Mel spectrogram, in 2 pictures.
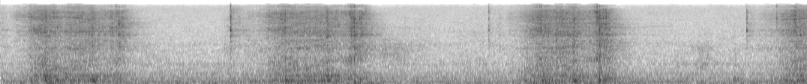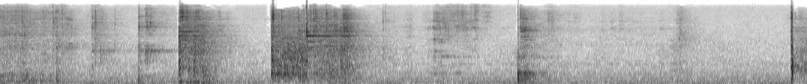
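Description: A utility knife scoring sheetrock along a metal straightedge: about five scratchy strokes, each under a second, roughly every second and a half. Louder scrapes and a sharp knock follow in the second half.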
